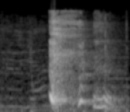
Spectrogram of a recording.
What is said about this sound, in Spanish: está, tosiendo, yo también toso aquí, no se preocupen. Están, todos tosiendo.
